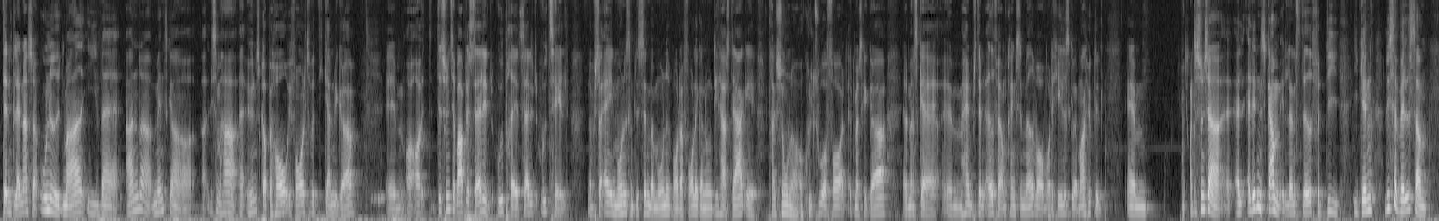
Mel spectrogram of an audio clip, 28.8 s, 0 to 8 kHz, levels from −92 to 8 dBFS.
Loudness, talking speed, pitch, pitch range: -22 LUFS, 215 wpm, 120 Hz, 105-135 Hz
